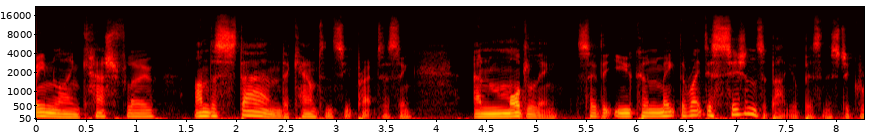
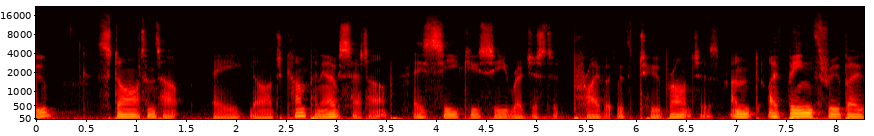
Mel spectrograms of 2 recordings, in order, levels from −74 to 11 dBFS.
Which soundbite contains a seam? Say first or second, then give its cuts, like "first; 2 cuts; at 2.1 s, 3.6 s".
second; 5 cuts; at 1.2 s, 2.1 s, 3.0 s, 3.7 s, 5.8 s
